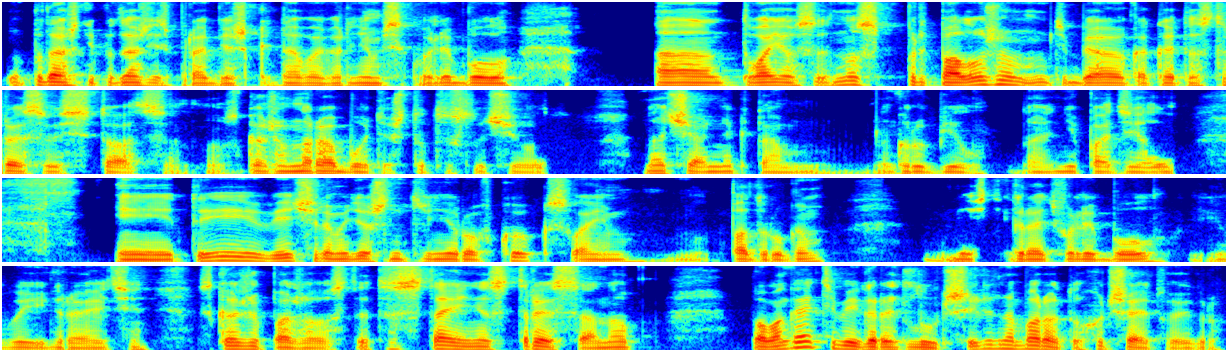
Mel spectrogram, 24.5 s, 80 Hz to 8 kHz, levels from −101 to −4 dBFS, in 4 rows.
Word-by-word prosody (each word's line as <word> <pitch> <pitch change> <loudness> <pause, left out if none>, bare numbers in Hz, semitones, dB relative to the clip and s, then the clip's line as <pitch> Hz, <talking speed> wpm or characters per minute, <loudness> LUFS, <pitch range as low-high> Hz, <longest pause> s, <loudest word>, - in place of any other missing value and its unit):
Подожди 115 -2 +3
подожди 105 -2 0
с 90 - -6
пробежкой, 90 -2 -2
давай 95 -2 -1
вернемся 95 0 -1
к - - -16
волейболу. 95 -1 +2 0.6
А, 105 -1 +4
твоё 105 +1 +3
с 100 - +1
ну 130 +7 0
с - - +4
предположим, 120 +1 +3
у - - -6
тебя 100 0 +2
какая-то - - -2
стрессовая - - 0
ситуация, - - -2
ну, - - -12
скажем, 90 -2 -3
на 95 - +4
работе 85 -4 0
что-то - - -8
случилось, 80 -1 -3 0.5
начальник 90 -2 0
там 80 -1 -7 0.3
нагрубил, 85 -2 -4
да, 80 -1 -9
не 90 0 -5
по 85 -1 -3
делу, 85 0 -4 0.8
и 85 -1 +2
ты 135 +5 0
вечером 115 -3 +1
идешь 100 0 +1
на 95 - -2
тренировку 95 +5 -1
к - - -12
своим 90 +1 -3 0.4
подругам 95 +3 -1 0.5
вместе 95 -1 -4
играть 95 -2 +1
в - - -12
волейбол, 95 +1 -1
и - - -15
вы 90 -1 -3
играете. 85 +3 -3 0.2
Скажи, 120 -1 +1
пожалуйста, 80 -3 -1
это - - -5
состояние 115 -3 +4
стресса, 100 - +3
оно 90 +3 0 0.6
помогает 180 - +5
тебе 125 -9 +3
играть 95 -2 +4
лучше 95 +3 +2
или, 140 - -4
наоборот, 130 -3 +3
ухудшает - - -1
твою 80 +1 -5
игру? 75 0 -9
95 Hz, 155 wpm, -23 LUFS, 90-105 Hz, 0.8 s, помогает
